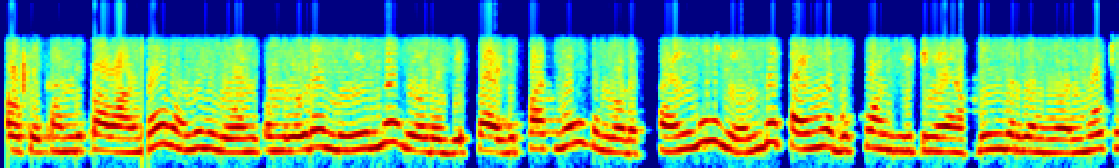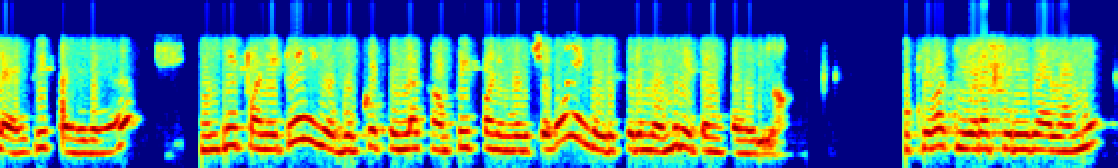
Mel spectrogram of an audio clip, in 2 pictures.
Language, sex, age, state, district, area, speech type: Tamil, female, 18-30, Tamil Nadu, Mayiladuthurai, urban, conversation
